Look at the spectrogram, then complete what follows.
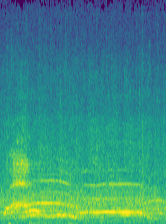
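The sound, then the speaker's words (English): A crowd applauds steadily for a few seconds while a high, excited scream and shrill whoops rise above the clapping, with no clear speech. “Somebody screamed and I thought somebody fell, but they were just excited.”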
